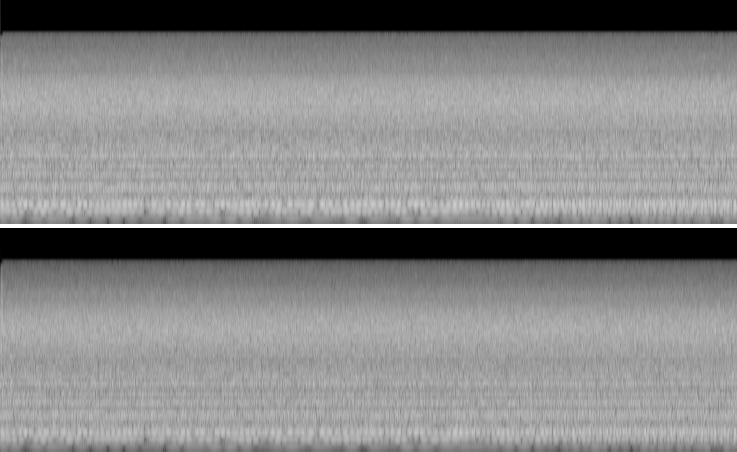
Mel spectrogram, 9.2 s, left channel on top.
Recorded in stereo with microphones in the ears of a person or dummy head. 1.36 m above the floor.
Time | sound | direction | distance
0.0 | a drone | centre (ahead or behind) | ?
